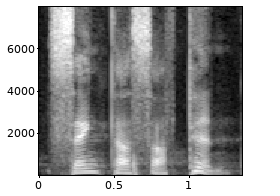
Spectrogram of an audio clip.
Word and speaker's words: Sankthansaften: You have to emphasize the last syllable. Sankthansaften.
